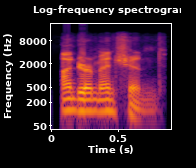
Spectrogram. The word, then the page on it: undermentioned: American English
